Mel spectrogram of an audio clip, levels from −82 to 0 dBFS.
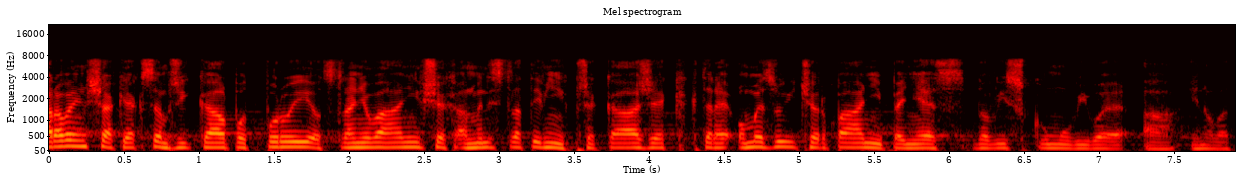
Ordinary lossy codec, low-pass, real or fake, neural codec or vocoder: MP3, 48 kbps; 7.2 kHz; real; none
